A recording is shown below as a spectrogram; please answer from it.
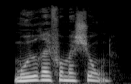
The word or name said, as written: modreformation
